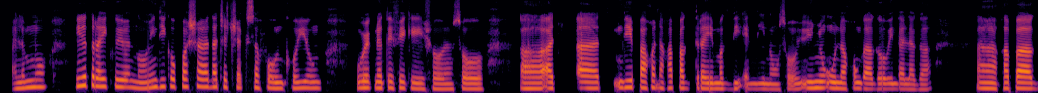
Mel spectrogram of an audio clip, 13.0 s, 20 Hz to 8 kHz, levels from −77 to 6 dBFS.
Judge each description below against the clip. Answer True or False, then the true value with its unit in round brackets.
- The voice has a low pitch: False (185 Hz)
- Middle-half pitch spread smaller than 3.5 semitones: True (2.7 semitones)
